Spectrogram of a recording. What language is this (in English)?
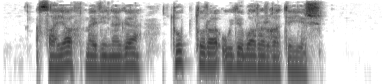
Bashkir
